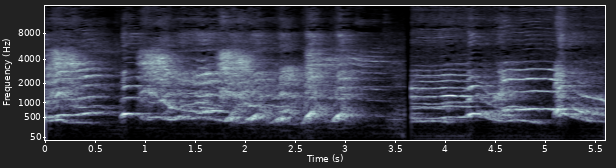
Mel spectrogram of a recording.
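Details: Siberian Huskies Luna, Gizmo, Arya and puppies howl in a short chorus of quavering, overlapping tones, a brief break, then a cleaner sustained howl rising and falling.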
